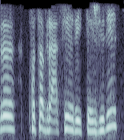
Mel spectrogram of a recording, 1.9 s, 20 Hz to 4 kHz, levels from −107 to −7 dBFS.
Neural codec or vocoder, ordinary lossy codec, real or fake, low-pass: none; MP3, 32 kbps; real; 3.6 kHz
